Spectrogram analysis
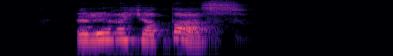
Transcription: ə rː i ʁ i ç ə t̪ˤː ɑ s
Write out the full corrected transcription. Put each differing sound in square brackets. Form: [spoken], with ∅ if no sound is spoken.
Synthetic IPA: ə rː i ʁ [æ] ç [ɑ] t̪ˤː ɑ s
